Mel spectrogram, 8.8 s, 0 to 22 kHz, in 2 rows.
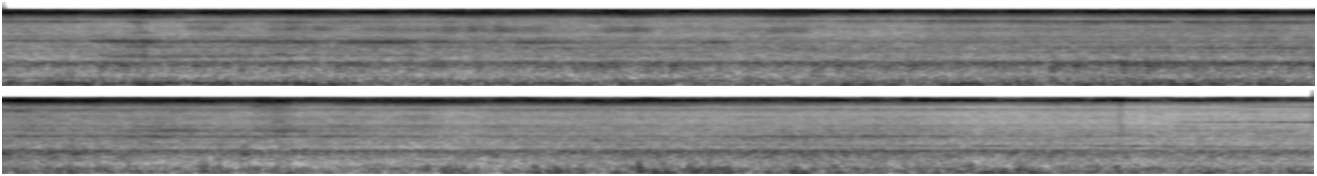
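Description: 500 series Shinkansen running past, a steady rushing rumble of wheels on rail with faint high whining tones above it, easing off near the end as the train draws away.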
